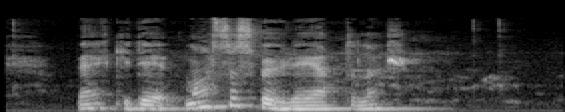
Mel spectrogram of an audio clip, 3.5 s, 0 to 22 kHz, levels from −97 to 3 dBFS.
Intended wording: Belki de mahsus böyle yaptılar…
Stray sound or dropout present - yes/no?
no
